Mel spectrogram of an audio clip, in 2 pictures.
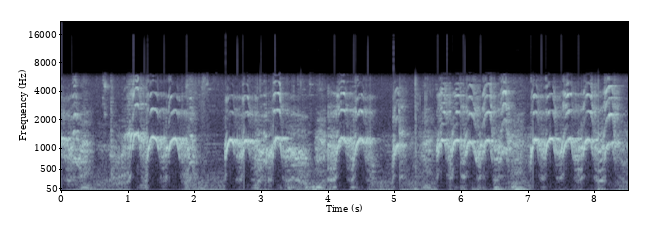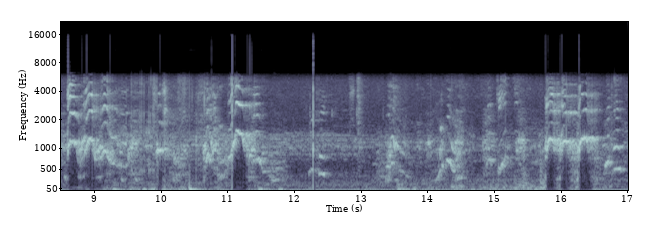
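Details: Pet dogs, a Chocolate Labrador and a teacup Chihuahua, barking in irregular bursts of sharp, high yaps, with brief pauses and a few quieter spells between volleys.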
